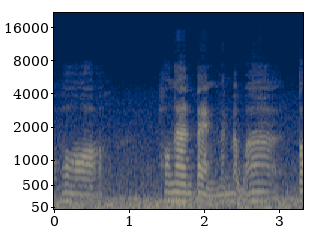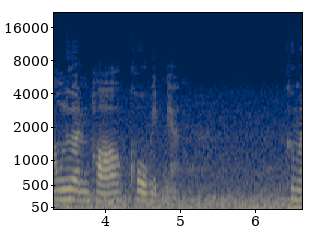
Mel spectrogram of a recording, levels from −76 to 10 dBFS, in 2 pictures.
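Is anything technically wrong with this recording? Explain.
Yes. Throughout, the speech sounds grainy and rough, likely from Opus compression in music mode, which fills bit-starved bands with noise. That fits a rate near 24 kbps.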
